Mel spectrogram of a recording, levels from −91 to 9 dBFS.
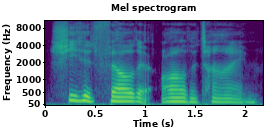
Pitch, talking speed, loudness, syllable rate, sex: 150 Hz, 190 wpm, -17 LUFS, 3.6 syllables/s, female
